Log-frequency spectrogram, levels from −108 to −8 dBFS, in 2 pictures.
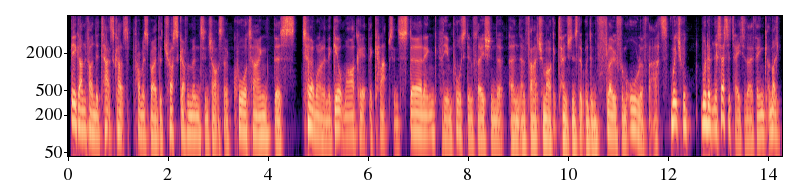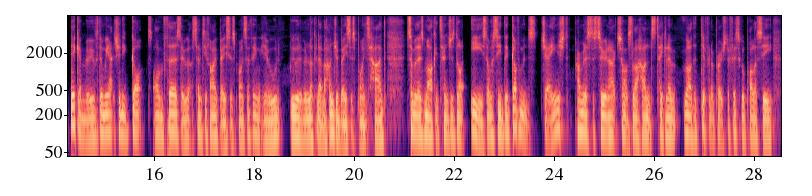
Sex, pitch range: male, 85-105 Hz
